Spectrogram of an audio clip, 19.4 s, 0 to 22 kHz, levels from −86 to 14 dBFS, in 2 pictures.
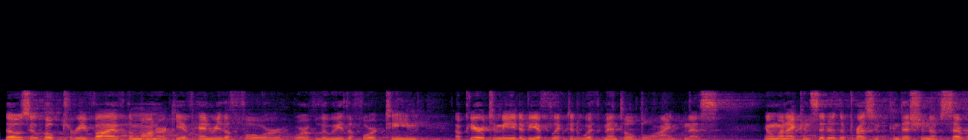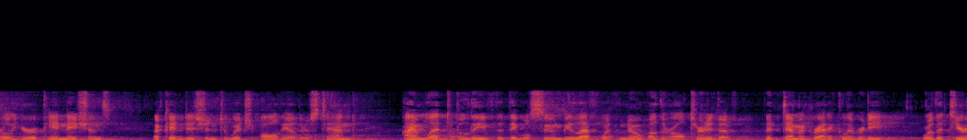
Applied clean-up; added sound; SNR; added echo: none; none; none; reverberation time 2.0 s.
